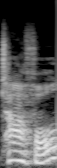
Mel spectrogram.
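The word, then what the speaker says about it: Taffel: taffle or t uh taffle um you rhymes with waffle all that teasing in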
